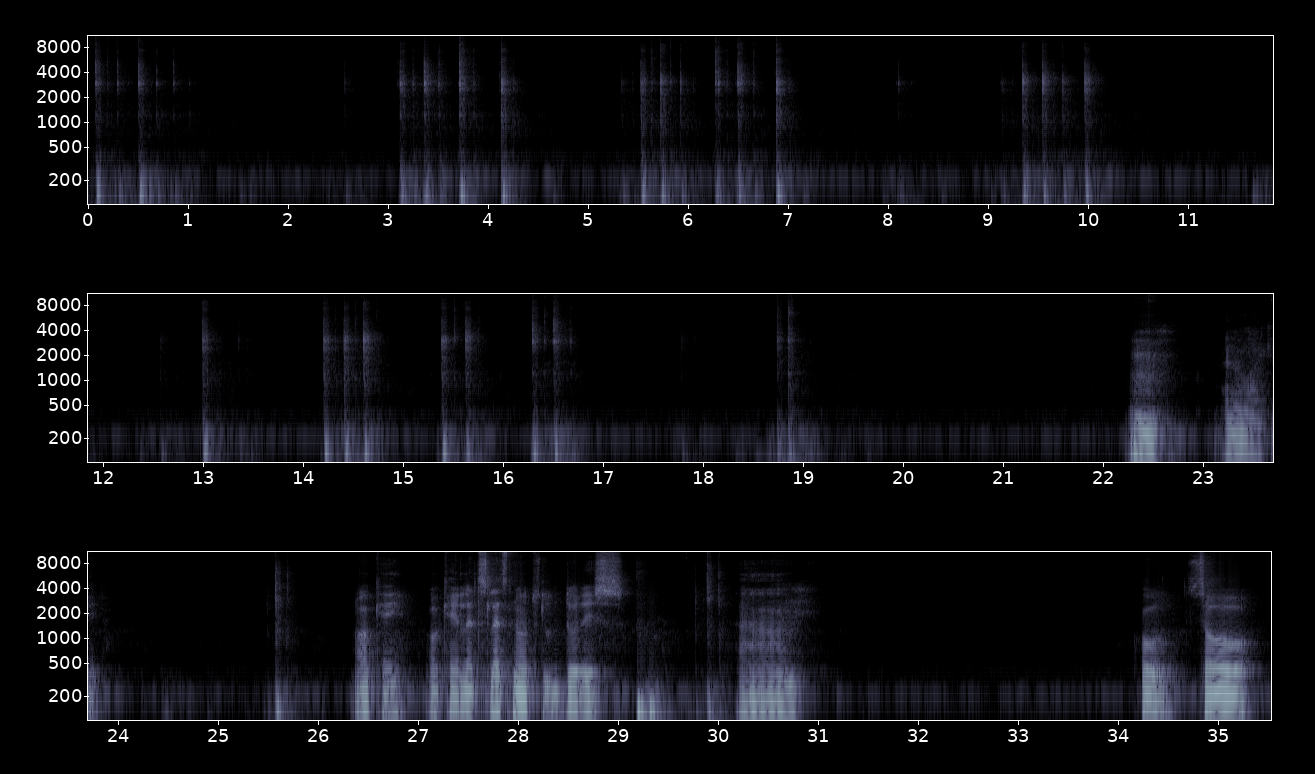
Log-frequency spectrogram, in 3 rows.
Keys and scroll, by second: 0.4 f, 2.4 r, 3.0 f, 4.0 r, 5.2 r, 6.1 f, 6.7 r, 7.9 f, 9.0 r, 9.6 r, 12.4 r, 12.9 r, 14.1 r, 15.5 r, 16.1 f, 17.6 r, 18.6 d, 25.5 ctrl+s, 29.8 ctrl+s.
